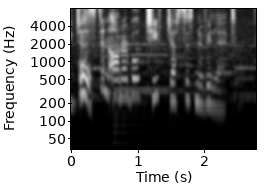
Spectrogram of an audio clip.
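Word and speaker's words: Neuvillette: have the absolutely just and honorable Chief Justice Nouvlet. Oh, so that's how you pronounce his name. New Vlet.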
